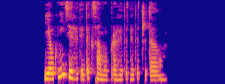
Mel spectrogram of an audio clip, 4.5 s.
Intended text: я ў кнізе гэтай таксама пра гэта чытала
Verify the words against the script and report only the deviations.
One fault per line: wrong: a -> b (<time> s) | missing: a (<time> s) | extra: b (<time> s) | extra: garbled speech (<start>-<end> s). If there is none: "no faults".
extra: гэта (2.6 s)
